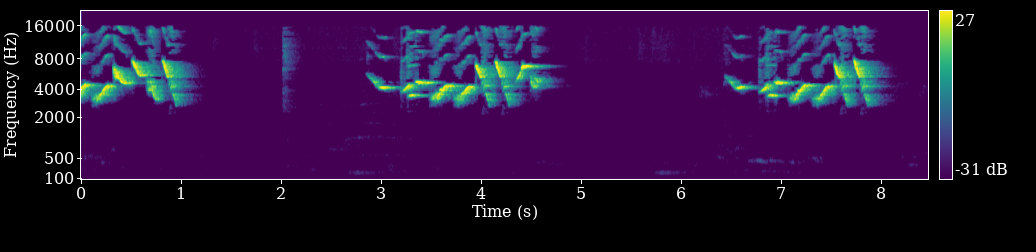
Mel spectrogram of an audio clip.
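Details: Double-collared seedeater singing for an online tournament: three brisk high whistled phrases, each about 1.5 seconds, spaced roughly three seconds apart, with faint low room sounds between.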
